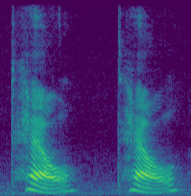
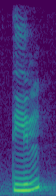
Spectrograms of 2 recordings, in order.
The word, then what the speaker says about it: tell: So our first example t tell sometimes when it's mispronounced it will come out as till. So till is not accurate. It has a short e sound, a relaxed sound.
